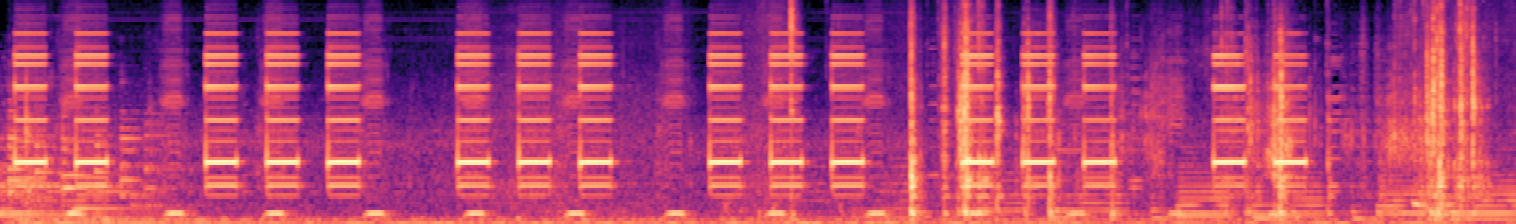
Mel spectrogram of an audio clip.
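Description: Smartphone alarm ringing: a repeating tune of short electronic beeps in groups of two or three, with a soft low pulse about once a second beneath.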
